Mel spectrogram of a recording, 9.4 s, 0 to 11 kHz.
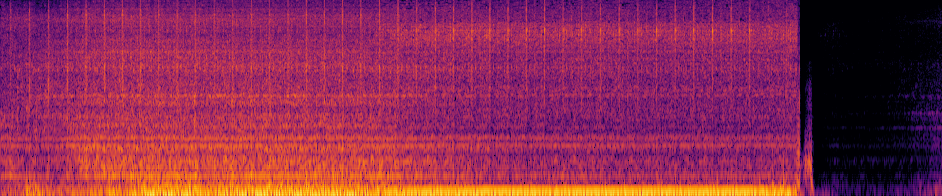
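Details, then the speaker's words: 2010 Chevrolet Tahoe Z71 5.3 V8 idling roughly, shaking, check engine light blinking: uneven stumbling misfire on cylinder 7, whose spark plug arcs fire about every five seconds; plugs and wires to be replaced. "it is a spark plug it's just it's like shooting fire like every five seconds"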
